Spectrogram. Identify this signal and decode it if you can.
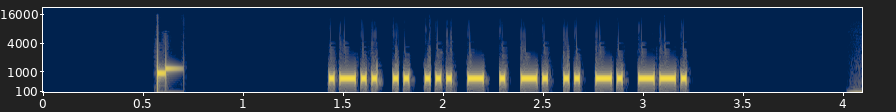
Morse code, heard as a keyed tone, about 46 wpm, 700 Hz. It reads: LISTENING
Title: Sets of 5 Words - New Word Drill - 45wpm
